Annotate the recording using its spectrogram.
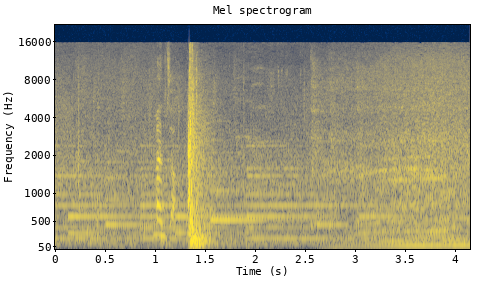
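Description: Background score with a car door slamming shut once, sharply, about a second and a half in, followed near the end by the low rumble of the car pulling away.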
